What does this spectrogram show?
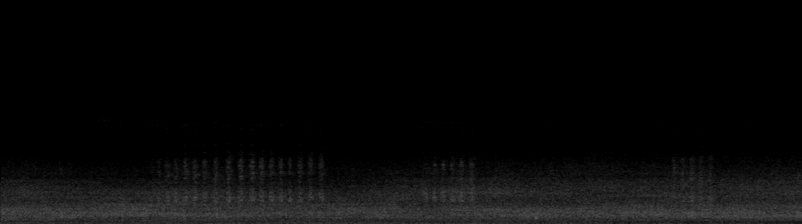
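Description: Steady rushing outdoor background noise, with short bursts of fast, high chirping trills from a small bird: a longer one about two seconds in, then shorter ones about four and seven seconds in.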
